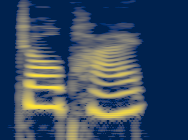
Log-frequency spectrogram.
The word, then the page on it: 招牌: zhāo pai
